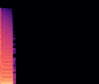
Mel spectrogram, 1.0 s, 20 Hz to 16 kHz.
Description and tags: Synth Bass 016
A collection of Samples, sampled from the Nord Lead.
bass, synth, nord, lead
